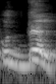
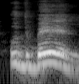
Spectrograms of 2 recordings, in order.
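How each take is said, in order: First: উদ্বেল said as ud-del, no b; mistaken doubled d. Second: উদ্বেল said as ud-bel with a clear b; b sounded. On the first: Teacher quoting a common mistake, ud-del. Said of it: "কত যে ভুল উচ্চারণ". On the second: Teacher correcting a common mistake, ud-bel with b. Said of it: "আসলে উচ্চারণটা". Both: Shown as a demonstration.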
